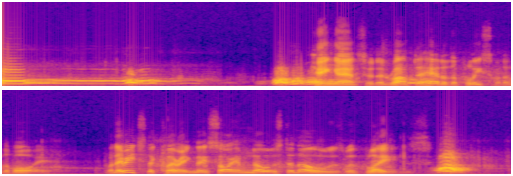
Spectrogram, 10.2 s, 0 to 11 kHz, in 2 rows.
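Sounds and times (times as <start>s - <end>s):
wolf or dog howling: 0.0s - 4.6s, 9.4s - 10.1s
speech: 3.2s - 9.8s.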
